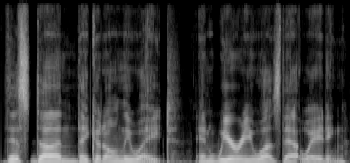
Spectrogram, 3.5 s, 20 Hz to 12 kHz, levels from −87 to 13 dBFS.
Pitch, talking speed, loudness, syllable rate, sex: 105 Hz, 190 wpm, -17 LUFS, 4.2 syllables/s, male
